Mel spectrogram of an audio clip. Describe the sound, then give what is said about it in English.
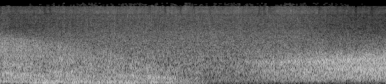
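Steady heavy rain hisses loudly throughout, with deep low thunder rumbling underneath during the first half before the downpour takes over. No voices are present. “Storms are Australia's most costly natural disaster.”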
